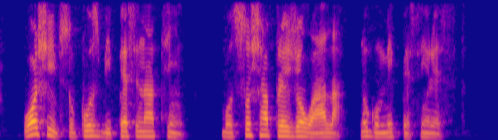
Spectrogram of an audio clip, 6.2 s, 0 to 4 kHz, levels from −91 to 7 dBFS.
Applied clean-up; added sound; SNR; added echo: none; none; none; none.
